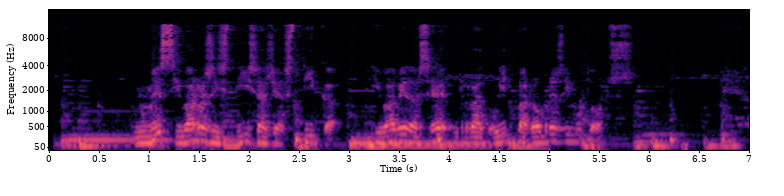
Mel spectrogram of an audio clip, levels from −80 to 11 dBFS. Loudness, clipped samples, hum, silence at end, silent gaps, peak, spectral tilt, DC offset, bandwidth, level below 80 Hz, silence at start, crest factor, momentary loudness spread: -27 LUFS; under 0.1%; none; 0.1 s; none; -10 dBFS; -5.5 dB/octave; under 0.1%; 11.5 kHz; -36 dBFS; 0.05 s; 16 dB; 13 LU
